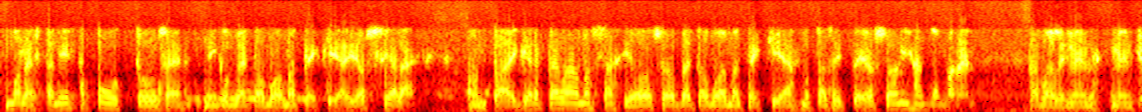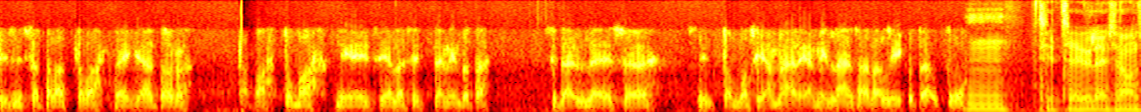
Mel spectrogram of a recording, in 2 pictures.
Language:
Finnish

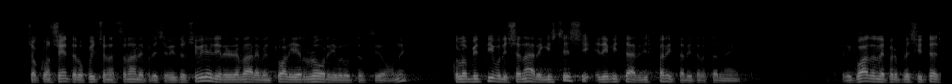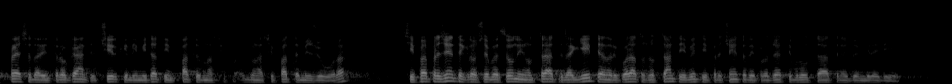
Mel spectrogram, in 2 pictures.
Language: Italian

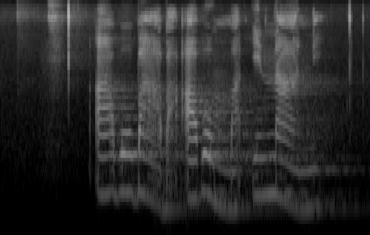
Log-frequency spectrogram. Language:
South Ndebele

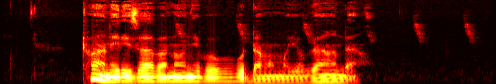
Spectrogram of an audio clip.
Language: Ganda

